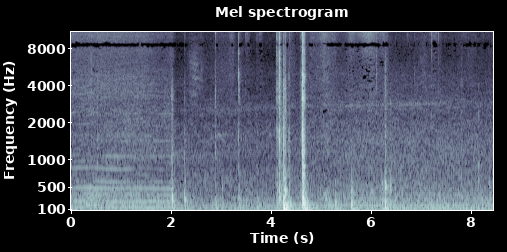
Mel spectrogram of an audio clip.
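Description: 2022 Toyota Corolla Cross driver's power window motor running in one-touch auto mode: a steady hum for about two seconds that stops with a click as the glass reaches the end of its travel. A little after four seconds, two loud clunks as the inner door handle is pulled and the driver's door unlatches and opens.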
